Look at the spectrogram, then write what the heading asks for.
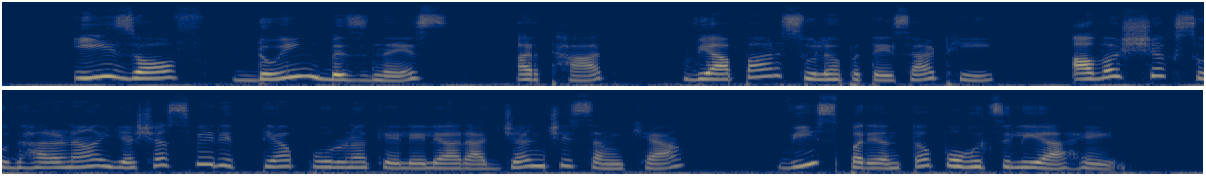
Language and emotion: Marathi, neutral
